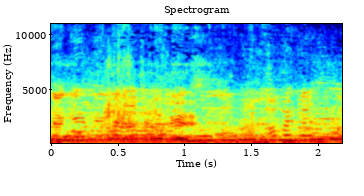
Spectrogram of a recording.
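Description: Several people chattering and talking over one another.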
